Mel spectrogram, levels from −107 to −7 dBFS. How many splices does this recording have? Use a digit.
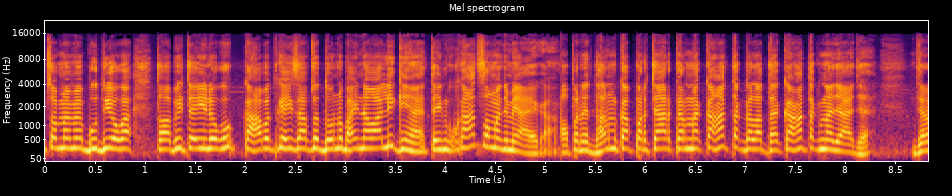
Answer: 1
